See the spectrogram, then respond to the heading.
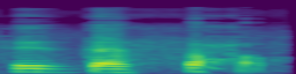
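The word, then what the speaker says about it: سجود السهو: সুতরাং এটি হালকা করে উচ্চারণ করে সিজদা সাহো নট সিজদা সুহু অনেকে বলে সিজদা সুহ সুহু নয় সিজদা সাহো তো এই বিষয়টি অত্যন্ত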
